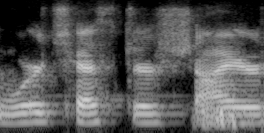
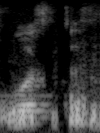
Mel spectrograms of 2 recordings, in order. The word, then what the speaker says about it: Worcestershire: everyone's like catch myself it's not worcestershire sauce it's worcester sauce oh sword what's your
